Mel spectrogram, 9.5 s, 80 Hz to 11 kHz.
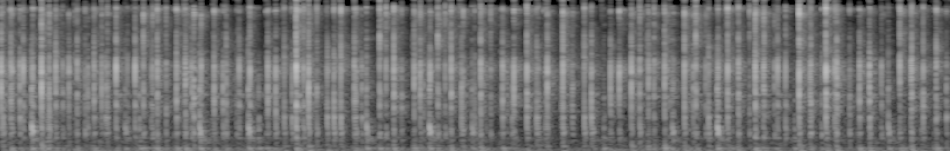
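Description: Fingertips type steadily on a white Keydous NJ80 mechanical keyboard with PBT plastic keycaps. The result is a fast, continuous stream of short, crisp key taps with a low, rounded body and a bright clatter on top.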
